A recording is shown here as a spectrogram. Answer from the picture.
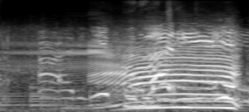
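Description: A cow mooing: one long call that starts about a second in, rises slightly in pitch and falls away at the end.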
